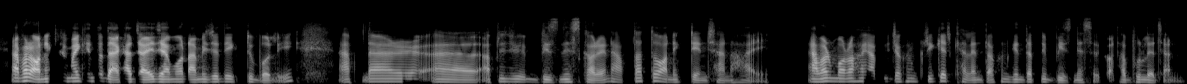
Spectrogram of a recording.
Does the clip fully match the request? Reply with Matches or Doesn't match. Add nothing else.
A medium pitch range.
Matches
